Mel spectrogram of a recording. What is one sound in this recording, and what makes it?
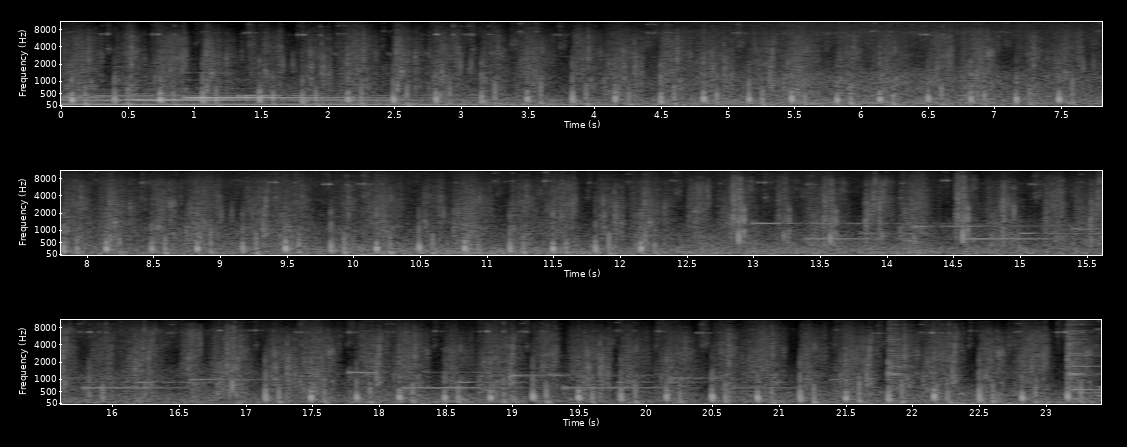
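Quick footsteps run over stone paving.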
